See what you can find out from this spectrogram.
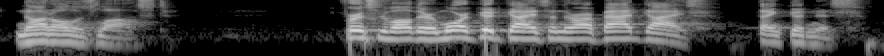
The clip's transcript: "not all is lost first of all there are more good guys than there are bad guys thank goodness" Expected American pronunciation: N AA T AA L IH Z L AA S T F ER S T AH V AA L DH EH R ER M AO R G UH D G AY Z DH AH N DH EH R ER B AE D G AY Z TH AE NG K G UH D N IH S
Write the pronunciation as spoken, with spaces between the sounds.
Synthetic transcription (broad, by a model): N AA T AA L IH Z L AA S T F ER S T AH V AA L DH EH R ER M AO R G UH D G AY Z DH AH N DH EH R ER B AE D G AY Z TH AE NG K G UH D N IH S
